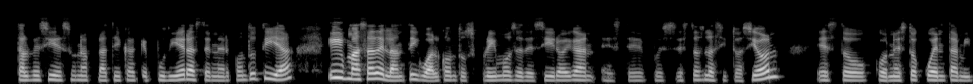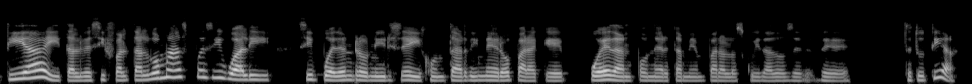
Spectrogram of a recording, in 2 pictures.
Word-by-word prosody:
Tal 200 -1 +2
vez, 205 0 -3
si 220 - +1
es 200 0 -4
una 205 -1 -3
plática 195 0 -4
que 190 - -7
pudieras 205 +3 +2
tener 185 -1 -4
con 205 0 -5
tu 255 - 0
tía, 245 0 +4 0.3
y 310 -1 +8
más 240 -3 +7
adelante 205 -6 +5
igual 180 -6 +3
con 200 0 -3
tus 185 -2 -9
primos, 195 +1 -2
de 190 - -2
decir: 185 +2 -3
"Oigan, 195 0 +1
este, 180 +1 -12
pues, 185 -1 -13
esta 185 +3 -7
es 205 - -9
la 200 -2 0
situación, 210 - +1 0.4
esto 190 -1 -1
con 185 -1 -1
esto 185 +2 -1
cuenta 200 -1 +2
mi 180 -1 -4
tía" 280 - +5
y 195 -8 -1
tal 180 -1 -2
vez, 185 0 -4
si 215 - -8
falta 200 +1 -3
algo 235 +7 +1
más, 335 +2 +2
pues, 330 -2 -5
igual 245 -8 +3
y 215 -1 -4 0.2
si 230 - -5
pueden 200 -1 +1
reunirse 190 0 -2
y 180 -2 0
juntar 180 +1 -4
dinero 190 0 -2
para 185 -3 -3
que 170 0 -6 0.2
puedan 195 -3 +3
poner 180 -1 -7
también, 175 0 -9
para 175 -1 -7
los 170 0 -10
cuidados 175 0 -9
de 175 -1 -10
de 175 -3 -9 0.5
de 190 - -8
tu 195 0 -6
tía. 320 - -4
195 Hz, 195 wpm, -21 LUFS, 180-210 Hz, 0.5 s, y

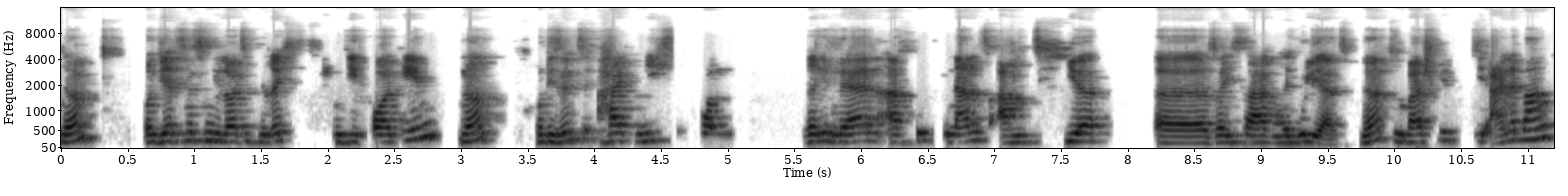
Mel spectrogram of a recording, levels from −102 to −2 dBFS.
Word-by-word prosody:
ne, 215 +11 +2 0.3
und 190 0 -1
jetzt 205 +1 +2
müssen 220 0 -2
die 210 - 0
Leute 200 0 0
gerichtlich 200 +4 0 0.2
gegen 190 - -3
die 190 -1 +2
vorgehen, 240 - +2
ne? - - 0 0.3
Und - - -3
die 195 - +2
sind 220 +4 -1 0.2
halt 210 0 +2
nicht 220 +3 -4 0.2
von 205 -1 +1 0.7
die 195 +1 +1
werden 205 +2 +2
auch 185 - +3
vom 215 +2 -3
Finanzamt 185 -3 0 0.2
hier, 205 0 +2 0.4
äh, 165 0 +3
soll 180 +2 0
ich 180 - -5
sagen, 180 -2 +3
reguliert, 170 -6 +2
ne? 185 +3 +2
Zum 195 - -2
Beispiel 190 +5 0
die - - -2
eine 235 - +2
Bank 260 +5 +3
200 Hz, 180 wpm, -15 LUFS, 185-215 Hz, 0.7 s, auch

